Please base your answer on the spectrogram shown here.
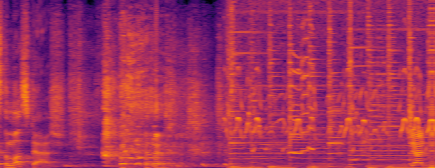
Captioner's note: laughs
